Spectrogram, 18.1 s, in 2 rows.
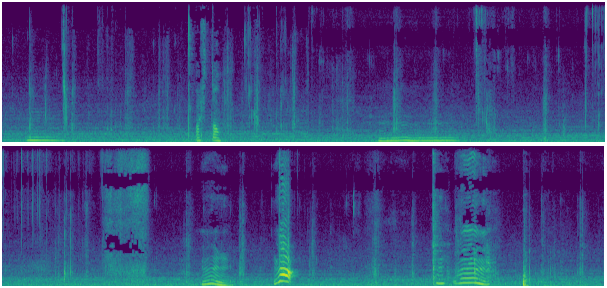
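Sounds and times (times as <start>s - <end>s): person humming mmm: 0.3s - 1.0s, 5.6s - 7.0s
person chewing bread: 0.3s - 15.8s, 16.4s - 18.0s.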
